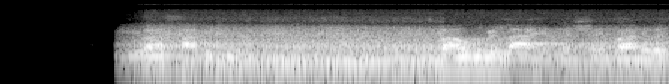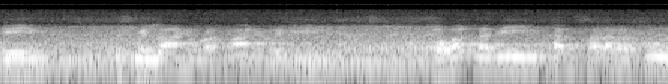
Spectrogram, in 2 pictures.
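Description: An elderly man speaks firmly into a microphone, heard through loudspeakers.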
